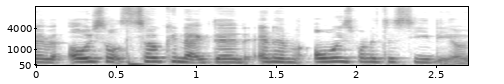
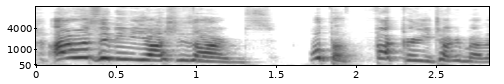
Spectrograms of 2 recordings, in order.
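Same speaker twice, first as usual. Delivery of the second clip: loud, indignant outburst; worked-up, exasperated rant; angry ranting; 5 semitones higher, 8 dB louder than usual. Real, not acted. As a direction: protest loudly, pitch raised. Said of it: "Me getting angry".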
